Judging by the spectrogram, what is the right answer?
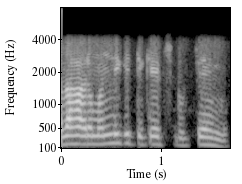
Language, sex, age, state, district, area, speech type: Telugu, male, 18-30, Andhra Pradesh, Palnadu, rural, conversation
